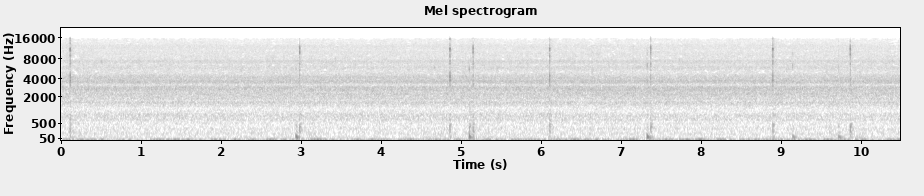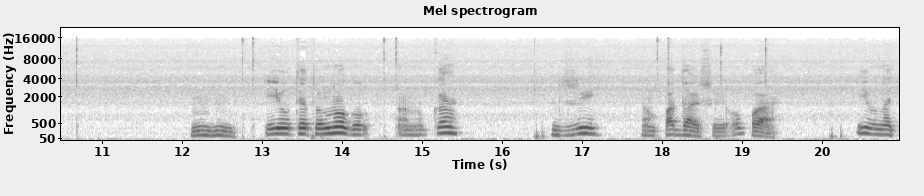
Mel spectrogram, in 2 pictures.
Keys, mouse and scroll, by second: 3.0 scroll up 1, 3.1-5.0 middle drag, 5.2 middle click, 7.5-9.0 middle drag, 9.8 scroll up 1, 10.0 middle click, 12.8 click, 13.6 r, 16.6 g, 18.8 middle click, 20.2 r.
